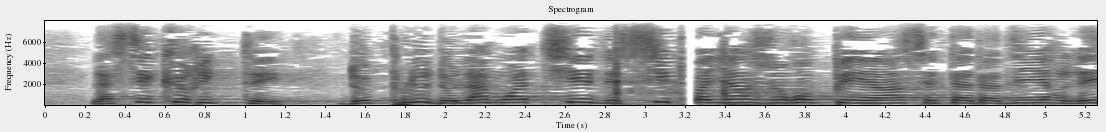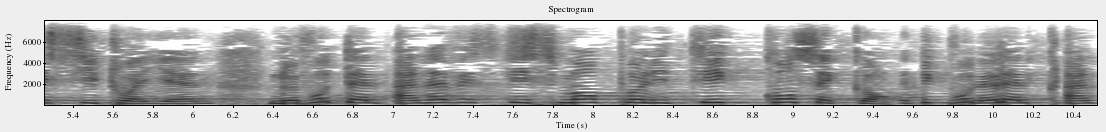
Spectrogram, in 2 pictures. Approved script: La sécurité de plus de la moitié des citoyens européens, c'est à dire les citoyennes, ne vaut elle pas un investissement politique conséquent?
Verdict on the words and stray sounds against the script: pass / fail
fail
